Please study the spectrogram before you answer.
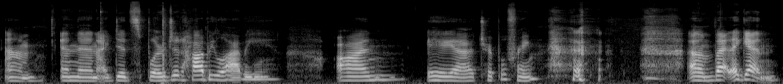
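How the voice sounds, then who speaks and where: A woman's voice: lowish voice, vocal fry, fairly bright tone. A woman in her thirties, a mother of eight with a slight cold that makes her a little froggy, chatting casually through gift ideas with many ums. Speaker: family vlogger, mother of eight. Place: home, indoors.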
